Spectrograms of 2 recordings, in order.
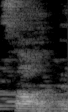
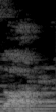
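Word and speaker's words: Tsar: टी एस ए आर है T silent करते हैं सार। ऐसे बोलते है जार।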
